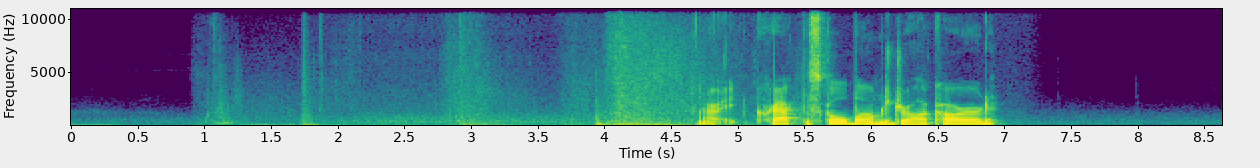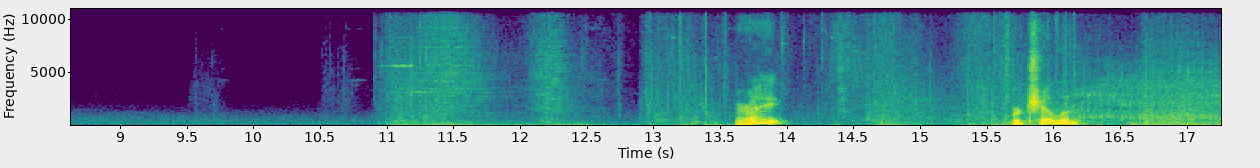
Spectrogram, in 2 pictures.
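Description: Soft electronic whooshes and chimes sound as game cards are played.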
